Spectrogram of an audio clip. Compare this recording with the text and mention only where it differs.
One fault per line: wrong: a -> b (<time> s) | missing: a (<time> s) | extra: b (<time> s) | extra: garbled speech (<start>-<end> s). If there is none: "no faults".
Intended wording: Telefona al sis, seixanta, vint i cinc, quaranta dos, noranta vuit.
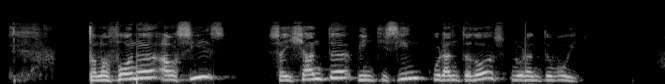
no faults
